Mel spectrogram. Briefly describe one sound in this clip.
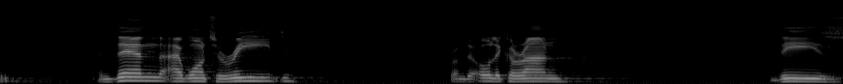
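A man speaks slowly and with feeling into a microphone.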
